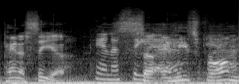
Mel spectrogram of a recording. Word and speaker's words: Panacea: might as well hear how we think it's pronounced. Also, I say it was Panacea, and the guy in this building right here said Panacea.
